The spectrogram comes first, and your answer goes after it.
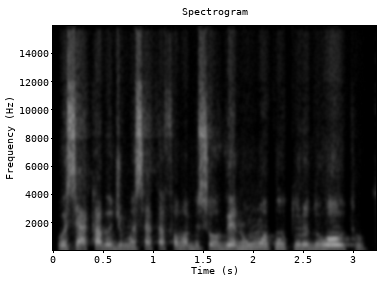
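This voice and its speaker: A man's voice: sits high, little pitch movement, quick pace, warm tone. A man from Minas Gerais with a mineiro accent, lecturing a philosophy class in a loose, conversational way full of tag questions. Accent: Minas Gerais Portuguese. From Minas Gerais, Brazil. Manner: rambling, conversational, frequent "né?" tags. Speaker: philosophy teacher. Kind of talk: recorded online class lecture.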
